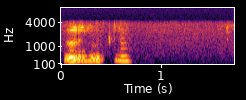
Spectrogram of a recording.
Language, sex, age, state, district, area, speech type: Kashmiri, female, 18-30, Jammu and Kashmir, Budgam, rural, conversation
